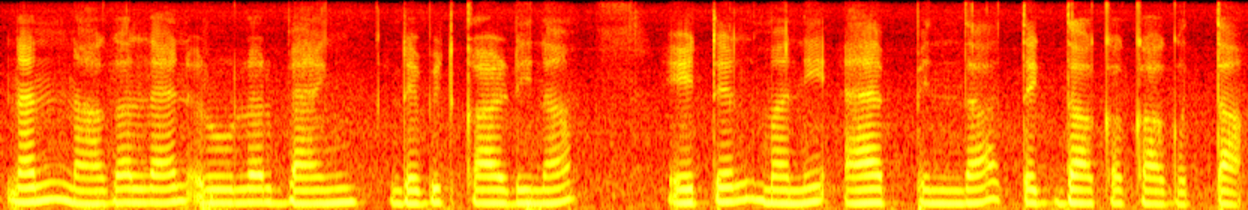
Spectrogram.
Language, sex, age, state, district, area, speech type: Kannada, female, 30-45, Karnataka, Udupi, rural, read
